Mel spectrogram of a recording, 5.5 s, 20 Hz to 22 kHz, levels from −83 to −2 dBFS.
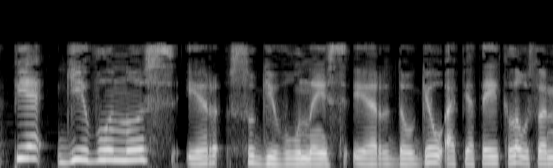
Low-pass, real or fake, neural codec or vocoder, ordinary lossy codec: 7.2 kHz; real; none; MP3, 32 kbps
